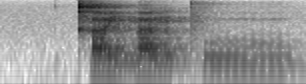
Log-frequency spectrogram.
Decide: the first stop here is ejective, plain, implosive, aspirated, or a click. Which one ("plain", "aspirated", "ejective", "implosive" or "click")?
aspirated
